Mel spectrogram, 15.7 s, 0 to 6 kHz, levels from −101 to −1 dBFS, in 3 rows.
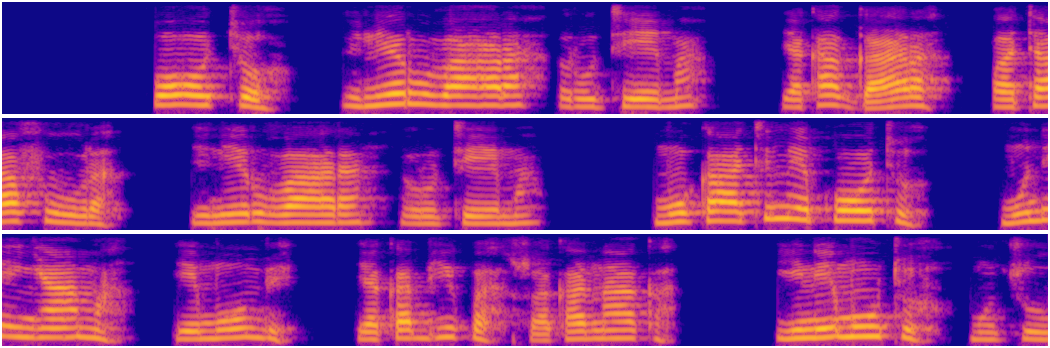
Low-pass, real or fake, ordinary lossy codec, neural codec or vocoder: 5.4 kHz; fake; Opus, 64 kbps; vocoder, 22.05 kHz, 80 mel bands, Vocos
